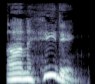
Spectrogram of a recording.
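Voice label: "unheeding", British English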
